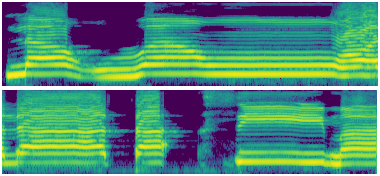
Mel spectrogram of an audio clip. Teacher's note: واؤ کو واؤ مشدد کے ساتھ جب ملائیں گے تو غنہ بھی کریں گے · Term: ادغام مع الغنہ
